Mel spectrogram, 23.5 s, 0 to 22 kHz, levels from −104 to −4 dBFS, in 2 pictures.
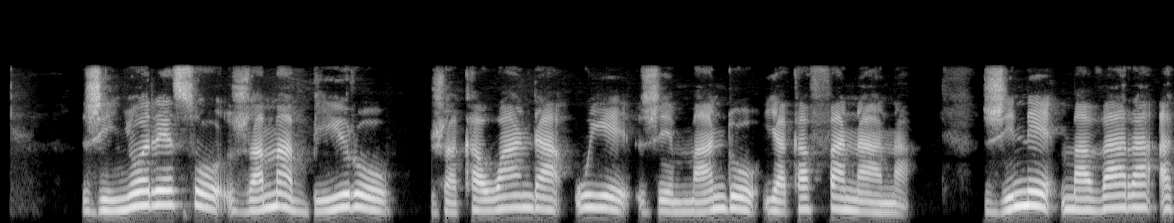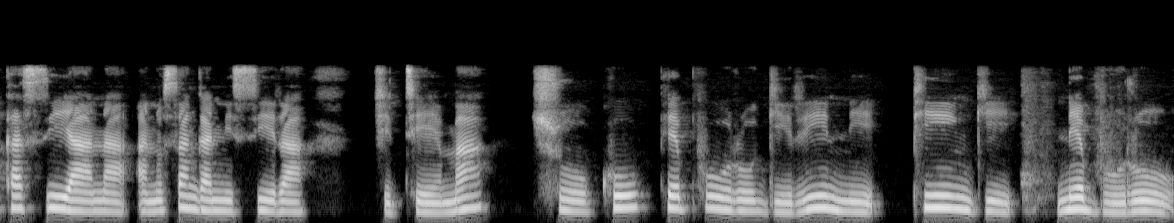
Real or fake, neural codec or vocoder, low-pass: real; none; 7.2 kHz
